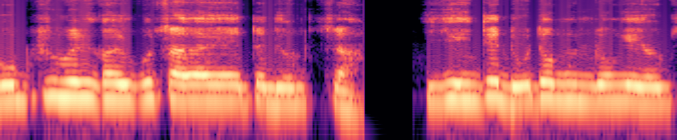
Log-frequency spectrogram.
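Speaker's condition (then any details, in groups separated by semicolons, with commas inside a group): Brain lesion disability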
